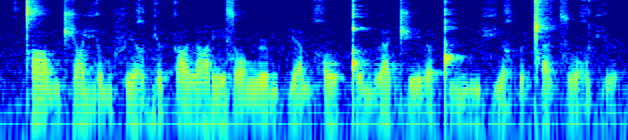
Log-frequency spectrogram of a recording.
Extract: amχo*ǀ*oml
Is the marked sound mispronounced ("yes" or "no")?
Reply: yes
